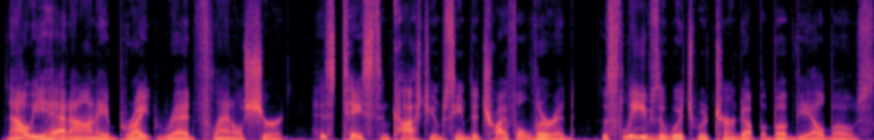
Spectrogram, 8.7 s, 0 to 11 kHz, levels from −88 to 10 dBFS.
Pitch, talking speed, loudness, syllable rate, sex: 125 Hz, 170 wpm, -19 LUFS, 4.9 syllables/s, male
